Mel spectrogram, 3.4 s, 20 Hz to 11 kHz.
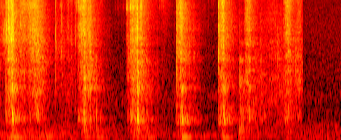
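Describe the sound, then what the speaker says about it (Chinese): Twenty grams of scallions are chopped with a knife on a small cutting board, giving a close, steady run of about seven sharp, evenly spaced strokes. "把20克的葱切碎"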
